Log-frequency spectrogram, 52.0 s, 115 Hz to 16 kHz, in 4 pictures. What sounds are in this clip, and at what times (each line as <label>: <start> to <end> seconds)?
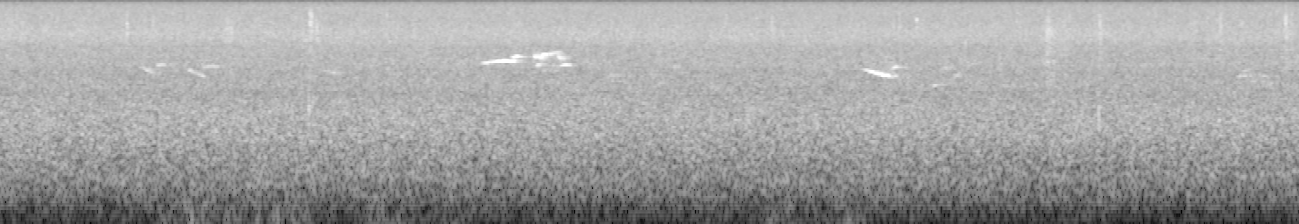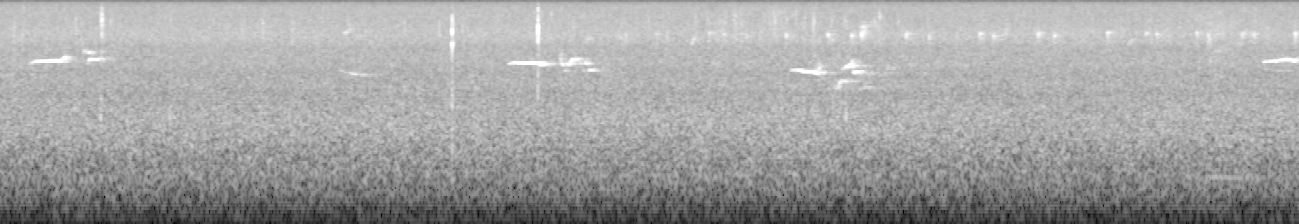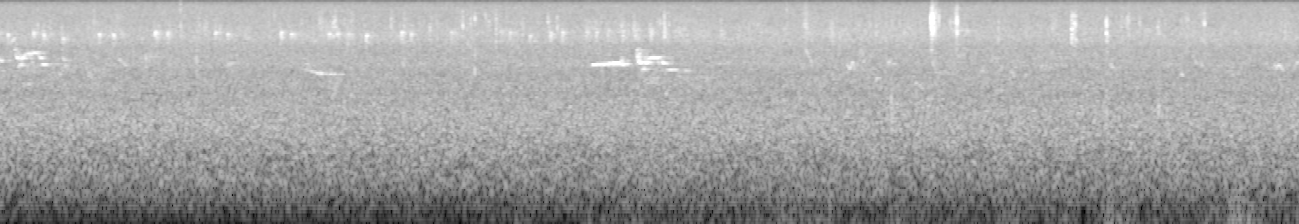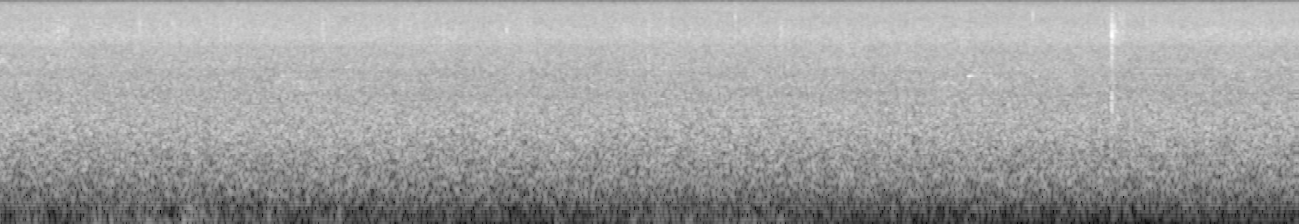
unidentified sound: 0 to 4 seconds
Hermit Thrush song: 4 to 6 seconds
Hermit Thrush song: 8 to 10 seconds
Hermit Thrush song: 12 to 14 seconds
Hermit Thrush song: 16 to 22 seconds
unidentified bird chip note: 20 to 34 seconds
Hermit Thrush song: 24 to 30 seconds
Hermit Thrush song: 32 to 34 seconds
unidentified sound: 34 to 40 seconds
unidentified sound: 48 to 50 seconds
